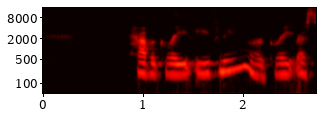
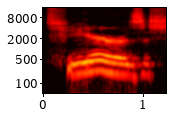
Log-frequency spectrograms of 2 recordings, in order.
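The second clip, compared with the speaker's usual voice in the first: a loud, drawn-out gleeful shout; shouted tears; 13 dB louder than usual. Acted. The rats smelling fear, a loud gleeful shout. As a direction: bellow it like a pack on the scent. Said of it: "shouted the rats".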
